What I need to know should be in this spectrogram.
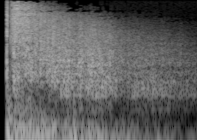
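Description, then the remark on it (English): A single tiny cannon blast goes off, a sudden sharp boom that rolls into a long rumbling echo fading over two seconds. It's loud, with no voices. “A tiny cannon, it says. A tiny cannon.”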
